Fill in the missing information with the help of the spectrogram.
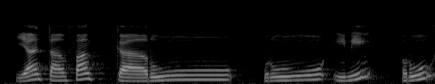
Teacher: saat memanjangkan huruf rnya jangan dulu didengungkan ya jangan dulu didengungkan kapan dia dengungkan itu setelah dipanjangkan dua atau empat atau en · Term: Mad Arid lukun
